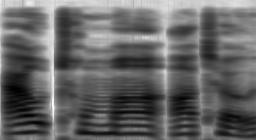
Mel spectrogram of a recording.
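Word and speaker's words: αὐτομάτη: Automatoes. That last word, that's the key. Automatoes. Automatoes. Yeah, it's pronounced autotoma.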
